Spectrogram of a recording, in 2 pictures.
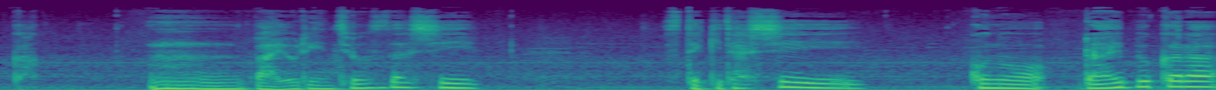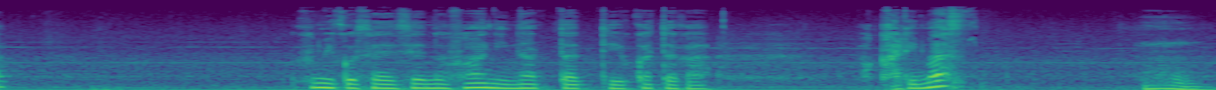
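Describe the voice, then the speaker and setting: A woman hosting a casual talk, commenting in hushed whispers while she watches a concert stream at home. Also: on the low side, unhurried, pauses often, slight background noise. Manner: speaks softly in hushed whispers; chatty, reacts aloud to what she sees. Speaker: podcast host watching a livestream.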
